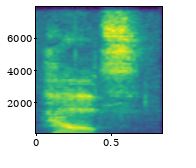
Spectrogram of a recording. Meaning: 1. neck 2. throat
- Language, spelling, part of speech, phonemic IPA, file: German, Hals, noun, /hals/, De-Hals.ogg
